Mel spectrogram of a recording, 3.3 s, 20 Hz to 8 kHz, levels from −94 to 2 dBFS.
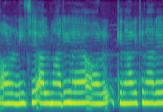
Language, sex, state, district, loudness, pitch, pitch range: Hindi, female, Haryana, Jhajjar, -10 LUFS, 270 Hz, 265-275 Hz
